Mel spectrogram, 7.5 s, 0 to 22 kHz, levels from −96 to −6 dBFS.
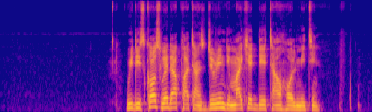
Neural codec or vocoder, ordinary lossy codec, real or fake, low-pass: none; none; real; none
